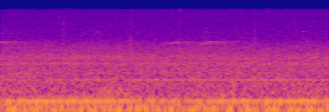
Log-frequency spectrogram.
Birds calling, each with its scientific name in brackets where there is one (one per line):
Tufted Titmouse (Baeolophus bicolor)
